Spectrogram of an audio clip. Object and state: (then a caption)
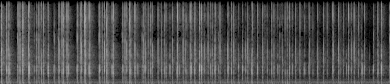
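Plastic food container with lid. Long nails tap and scratch the lid and sides of a clear, round plastic food container with a lid, partly filled with flour, sitting on a cutting board. A rapid, continuous stream of short, bright clicks and scrapes is heard, with no ringing after each tap.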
